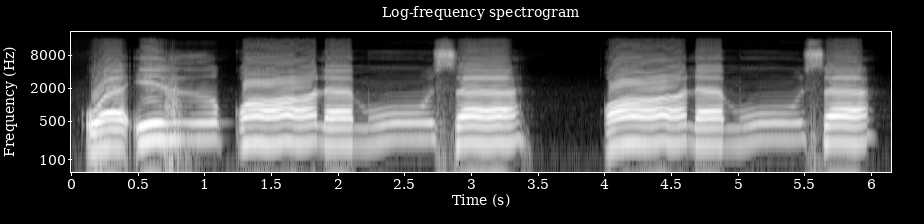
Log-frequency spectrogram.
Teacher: Pada fal qa panjangkan 2 harakat karena dia mad tabi'i. Musa sama, panjang qa, mu dan sa harus sama. Karena ketiga-tiga bacaan ini adalah mad tabi'i.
